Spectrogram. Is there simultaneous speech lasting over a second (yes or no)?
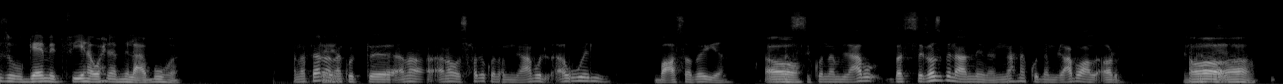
no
